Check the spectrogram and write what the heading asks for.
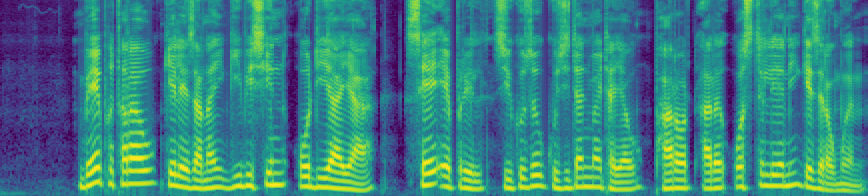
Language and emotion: Bodo, neutral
